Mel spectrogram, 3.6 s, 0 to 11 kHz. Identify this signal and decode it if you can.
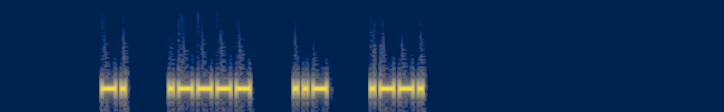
Morse code, heard as a keyed tone, about 52 wpm, spaced as for 29 wpm, 700 Hz. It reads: N1UP
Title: USA Call Signs - 4 Characters - 3x Character Spacing - 50wpm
